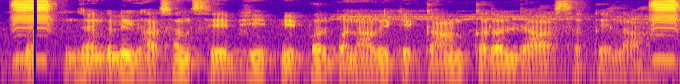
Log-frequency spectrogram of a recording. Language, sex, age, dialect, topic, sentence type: Bhojpuri, male, 36-40, Western, agriculture, statement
